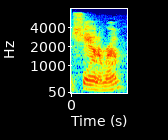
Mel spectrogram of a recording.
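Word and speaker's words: Shannara: sort of Shan of shanara or as Terry pronounced it shanara so this is the second book in The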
